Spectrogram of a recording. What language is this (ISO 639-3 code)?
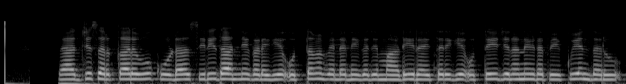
kan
